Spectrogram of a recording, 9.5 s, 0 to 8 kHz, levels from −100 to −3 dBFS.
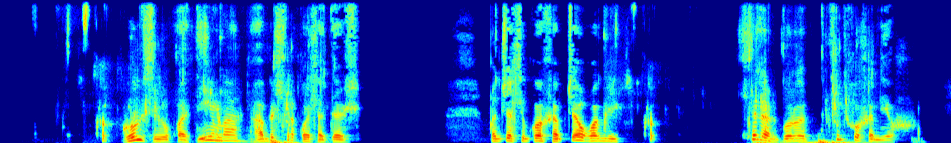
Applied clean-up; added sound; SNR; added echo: neural mask model Resemble Enhance denoiser.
